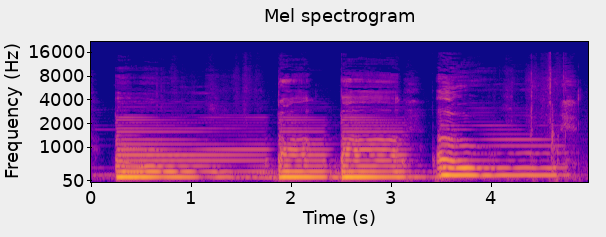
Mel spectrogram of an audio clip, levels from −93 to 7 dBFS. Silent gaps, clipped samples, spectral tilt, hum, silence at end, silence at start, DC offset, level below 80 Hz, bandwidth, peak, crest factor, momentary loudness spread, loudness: none; under 0.1%; -9 dB/octave; none; 0.15 s; 0.25 s; under 0.1%; -60 dBFS; 8 kHz; -6 dBFS; 14 dB; 15 LU; -20 LUFS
